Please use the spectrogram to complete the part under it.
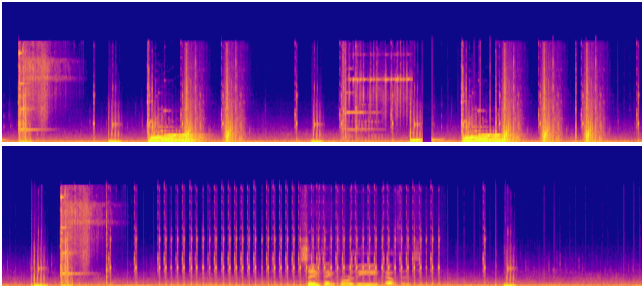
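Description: Short electronic clicks and chimes sound as game menu items are chosen.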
